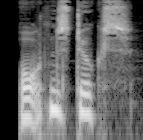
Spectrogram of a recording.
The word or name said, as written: ordensduks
